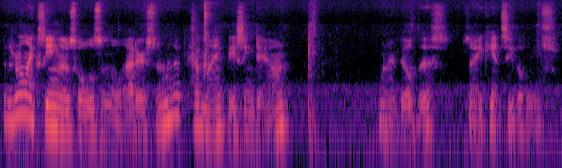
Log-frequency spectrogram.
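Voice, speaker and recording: A woman walking viewers step by step through a toy building set in a calm, instructive way, a little hoarse from losing her voice. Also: lowish voice, brisk, a little hiss or hum.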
